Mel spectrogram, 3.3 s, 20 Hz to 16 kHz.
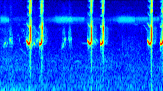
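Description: Rain quail giving sharp, metallic double notes, 'whit-whit', repeated about every 1.2 seconds, over a faint high hiss.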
